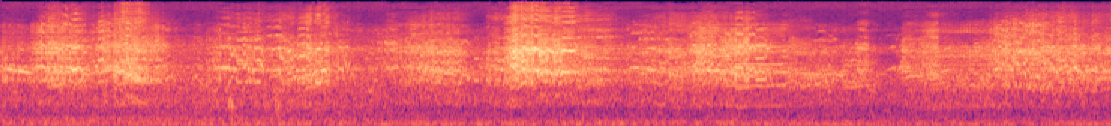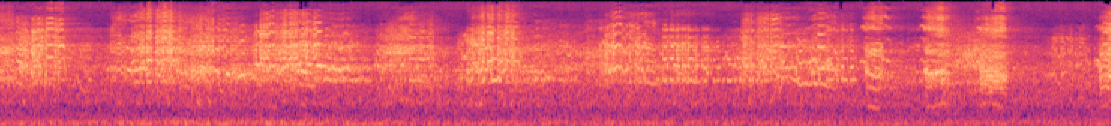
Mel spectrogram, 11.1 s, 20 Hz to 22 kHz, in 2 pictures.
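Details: Wild red-faced parrots gathering at dusk in El Cajon on August 1, 2018, before heading to nearby roost trees; a flock gives harsh, overlapping squawks and screeches almost without pause, over a steady low hum.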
